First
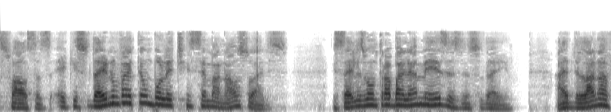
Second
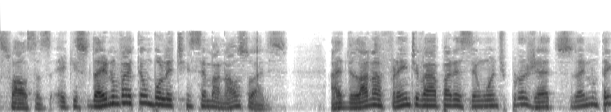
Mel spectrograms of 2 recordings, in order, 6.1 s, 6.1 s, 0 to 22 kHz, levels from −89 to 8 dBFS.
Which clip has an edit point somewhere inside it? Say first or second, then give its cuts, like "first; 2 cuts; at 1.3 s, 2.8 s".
second; 1 cut; at 3.2 s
